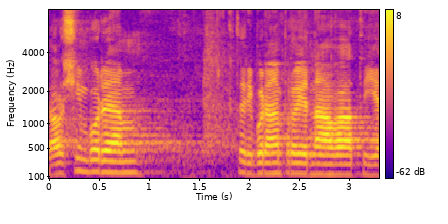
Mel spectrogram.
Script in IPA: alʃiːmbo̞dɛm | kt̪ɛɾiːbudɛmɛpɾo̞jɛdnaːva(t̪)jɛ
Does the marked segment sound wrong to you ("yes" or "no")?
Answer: no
